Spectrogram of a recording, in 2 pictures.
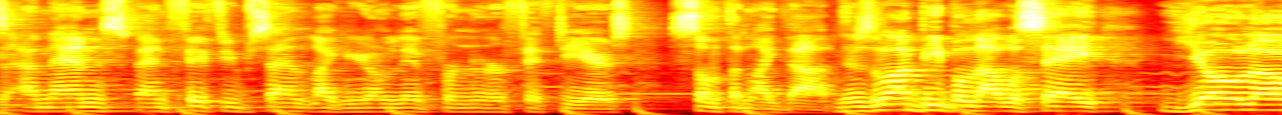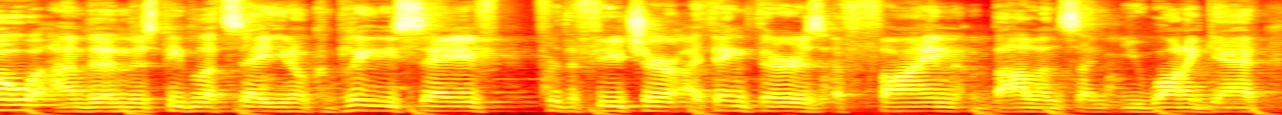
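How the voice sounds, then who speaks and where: Man, thirties, upbeat motivational vlogger; roomy echo, soft music bed. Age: 30s. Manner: energetic, emphatic, swings from loud bursts to low asides. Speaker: fitness YouTuber. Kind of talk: motivational vlog monologue. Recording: echoey room with faint music. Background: faint background music.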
